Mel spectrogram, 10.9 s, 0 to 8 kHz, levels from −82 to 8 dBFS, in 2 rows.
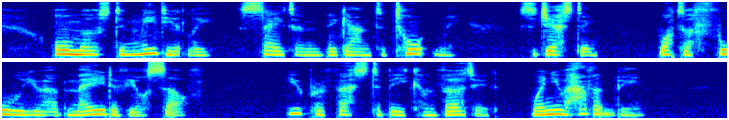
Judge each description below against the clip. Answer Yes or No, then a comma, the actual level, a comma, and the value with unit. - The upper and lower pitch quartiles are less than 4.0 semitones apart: Yes, average, 3.1 semitones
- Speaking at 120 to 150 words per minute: Yes, average, 140 wpm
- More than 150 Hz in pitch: Yes, high, 190 Hz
